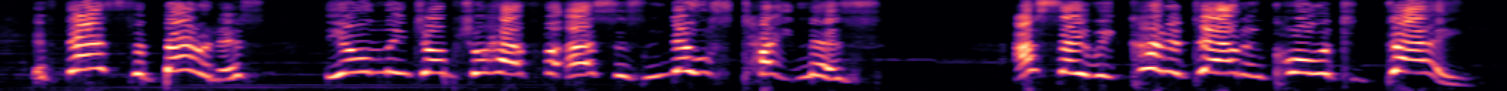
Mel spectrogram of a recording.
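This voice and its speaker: Squeaky and whiny, this put-on character voice moves at a moderate pace with a dry, close sound, no echo, and faint music in the background. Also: woman. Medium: solo performance. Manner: whiny, jumpy.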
